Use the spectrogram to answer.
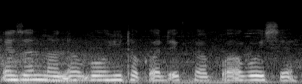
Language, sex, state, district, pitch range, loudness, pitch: Assamese, female, Assam, Sonitpur, 195-210 Hz, -13 LUFS, 200 Hz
